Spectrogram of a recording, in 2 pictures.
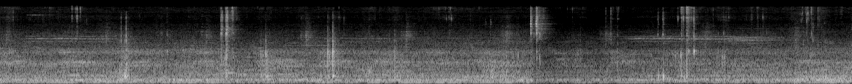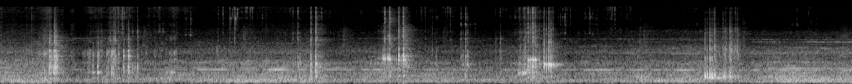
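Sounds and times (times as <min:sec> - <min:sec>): chewing crunchy food: 0:00.0 - 0:15.0, 0:15.6 - 0:16.0.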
